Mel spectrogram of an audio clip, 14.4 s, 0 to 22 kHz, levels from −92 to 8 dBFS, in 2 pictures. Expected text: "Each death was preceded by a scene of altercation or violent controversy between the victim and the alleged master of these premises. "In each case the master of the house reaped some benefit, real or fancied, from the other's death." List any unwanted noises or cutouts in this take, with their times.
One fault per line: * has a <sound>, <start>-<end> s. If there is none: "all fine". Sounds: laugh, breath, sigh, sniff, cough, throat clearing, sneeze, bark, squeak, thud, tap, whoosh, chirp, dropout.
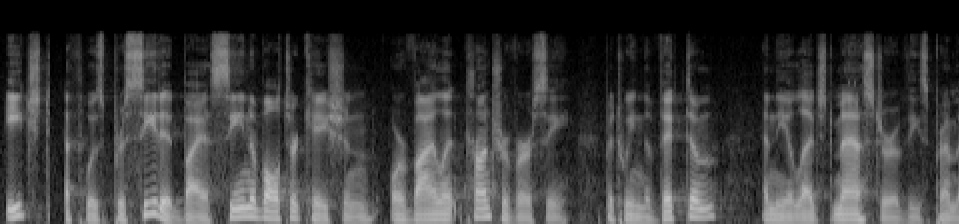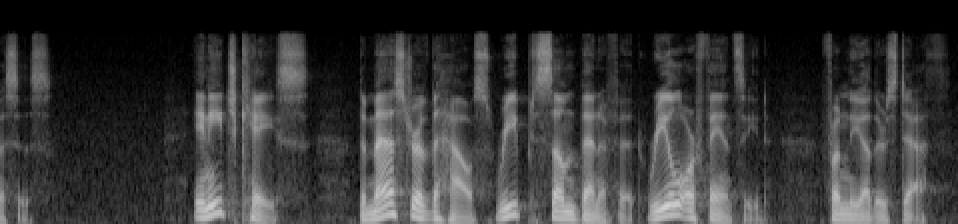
* has a dropout, 0.4-0.5 s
